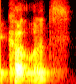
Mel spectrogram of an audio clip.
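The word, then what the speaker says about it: Cudlitz: And you mentioned Lex Luthor is played by Michael, if I get the name wrong, correct me, Cutlets. Because it's yeah. Cutlets.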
